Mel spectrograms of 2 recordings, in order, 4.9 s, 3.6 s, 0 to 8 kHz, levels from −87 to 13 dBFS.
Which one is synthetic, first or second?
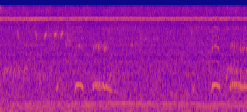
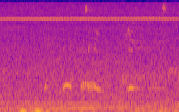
first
